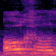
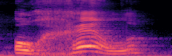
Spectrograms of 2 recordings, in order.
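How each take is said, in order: First: The stress is on the first syllable. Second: The stress is on the last syllable. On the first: It is the noun meaning food. "Ochel is mila'el. That means food" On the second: It is the verb meaning to eat. "Ochel means to eat"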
